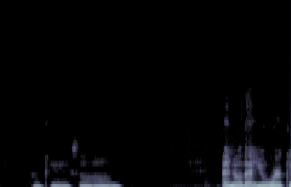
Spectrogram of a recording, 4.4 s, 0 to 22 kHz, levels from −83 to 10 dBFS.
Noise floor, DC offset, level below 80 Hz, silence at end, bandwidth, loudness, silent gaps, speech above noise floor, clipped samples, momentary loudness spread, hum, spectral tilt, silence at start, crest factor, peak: under -90 dBFS; under 0.1%; -66 dBFS; 0.05 s; 8 kHz; -29 LUFS; none; over 62 dB; under 0.1%; 15 LU; none; -8 dB/octave; 0.5 s; 16 dB; -14 dBFS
